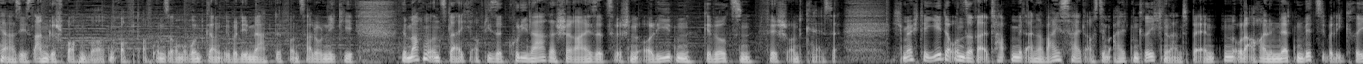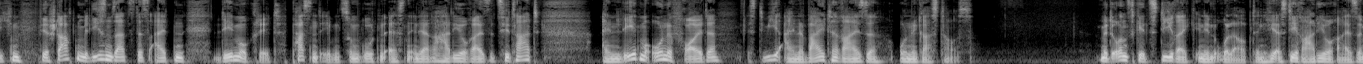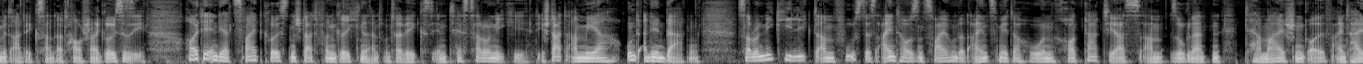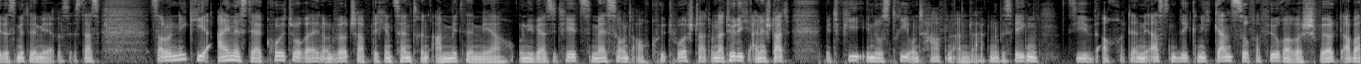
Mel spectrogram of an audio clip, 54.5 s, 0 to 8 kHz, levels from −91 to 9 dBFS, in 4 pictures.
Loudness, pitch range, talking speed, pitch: -19 LUFS, 80-105 Hz, 185 wpm, 90 Hz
